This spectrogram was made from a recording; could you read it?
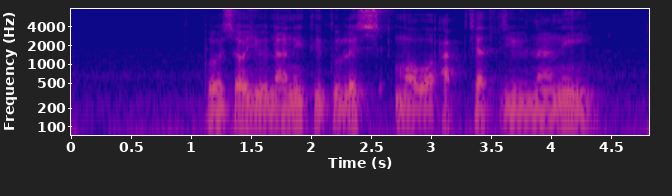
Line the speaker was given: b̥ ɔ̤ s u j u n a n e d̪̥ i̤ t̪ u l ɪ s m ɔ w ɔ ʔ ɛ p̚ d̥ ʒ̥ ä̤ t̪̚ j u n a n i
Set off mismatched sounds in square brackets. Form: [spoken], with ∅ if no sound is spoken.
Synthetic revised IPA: b̥ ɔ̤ s [ɔ] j u n a n [i] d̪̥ i̤ t̪ u l ɪ s m ɔ w ɔ ʔ [a] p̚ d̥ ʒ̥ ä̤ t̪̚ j u n a n i

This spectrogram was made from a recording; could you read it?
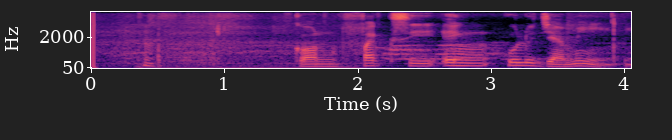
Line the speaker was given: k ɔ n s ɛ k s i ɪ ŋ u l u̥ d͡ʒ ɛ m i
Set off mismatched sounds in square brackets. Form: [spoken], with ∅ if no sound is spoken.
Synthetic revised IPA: k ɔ n [f] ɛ k s i ɪ ŋ u l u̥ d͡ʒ [a] m i

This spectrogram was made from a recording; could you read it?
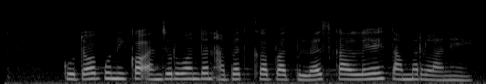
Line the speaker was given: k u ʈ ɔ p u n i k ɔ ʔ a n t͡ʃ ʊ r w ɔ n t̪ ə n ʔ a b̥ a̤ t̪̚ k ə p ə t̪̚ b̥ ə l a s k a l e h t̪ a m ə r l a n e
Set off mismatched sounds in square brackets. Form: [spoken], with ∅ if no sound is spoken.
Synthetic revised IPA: k u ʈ ɔ p u n i k ɔ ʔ a [ɲ] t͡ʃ ʊ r w ɔ n t̪ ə n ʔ a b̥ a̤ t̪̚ k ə p [a] t̪̚ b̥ ə l a s k a l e h t̪ a m ə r l a n e

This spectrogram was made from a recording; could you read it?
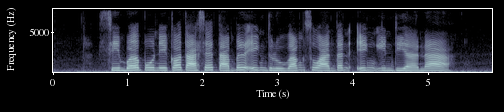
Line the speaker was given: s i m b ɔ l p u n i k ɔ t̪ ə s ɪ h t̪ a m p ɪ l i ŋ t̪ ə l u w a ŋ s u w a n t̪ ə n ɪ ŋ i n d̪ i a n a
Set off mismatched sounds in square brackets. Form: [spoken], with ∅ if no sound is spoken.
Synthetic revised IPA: s i m b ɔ l p u n i k ɔ t̪ [a] s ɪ h t̪ a m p ɪ l [ɪ] ŋ [d̪] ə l u w a ŋ s u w a n t̪ ə n ɪ ŋ i n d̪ i a n a

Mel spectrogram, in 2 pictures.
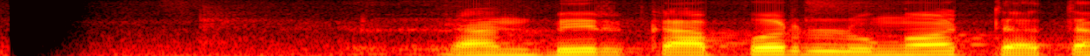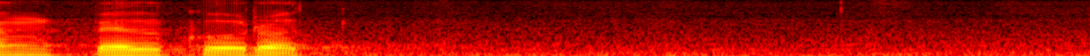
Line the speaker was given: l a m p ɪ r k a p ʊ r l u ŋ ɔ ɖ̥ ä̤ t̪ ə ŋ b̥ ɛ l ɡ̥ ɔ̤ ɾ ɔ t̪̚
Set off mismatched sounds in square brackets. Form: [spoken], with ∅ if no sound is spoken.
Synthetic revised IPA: [r] a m [b] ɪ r k a p ʊ r l u ŋ ɔ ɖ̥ ä̤ t̪ ə ŋ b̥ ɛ l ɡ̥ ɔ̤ ɾ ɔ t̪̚

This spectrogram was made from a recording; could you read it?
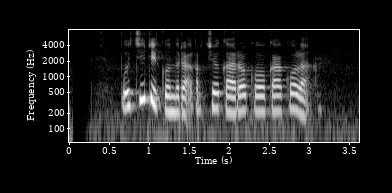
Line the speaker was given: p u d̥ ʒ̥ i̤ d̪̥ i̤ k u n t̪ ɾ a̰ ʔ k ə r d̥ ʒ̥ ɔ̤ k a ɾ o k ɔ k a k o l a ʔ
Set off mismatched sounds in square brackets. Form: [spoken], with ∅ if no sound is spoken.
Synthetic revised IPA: p u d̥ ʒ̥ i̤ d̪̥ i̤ k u n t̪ ɾ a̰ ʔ k ə r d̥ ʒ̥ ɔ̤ k a ɾ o k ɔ k a k o l a ʔ

